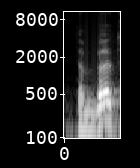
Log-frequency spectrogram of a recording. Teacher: on n'a pas de qalqala ici, puisque elle n'est pas sakina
